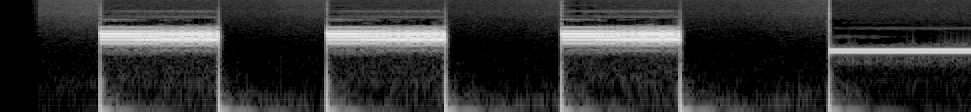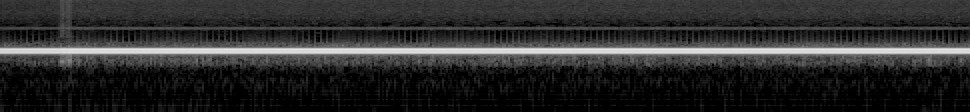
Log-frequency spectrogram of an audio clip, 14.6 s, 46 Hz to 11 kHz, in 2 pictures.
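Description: Emergency Alert System tones: three SAME header data bursts, each just under a second with short gaps between them, encoding an Emergency Action Termination. About six seconds in, the steady two-tone EAS attention signal (853 and 960 Hz) starts and holds to the end.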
